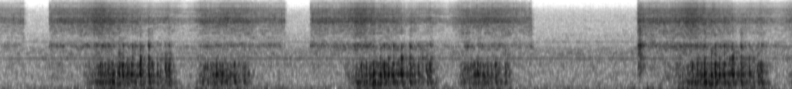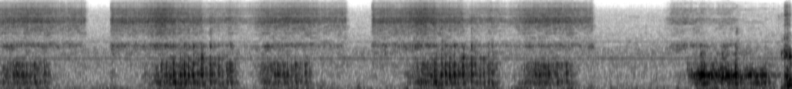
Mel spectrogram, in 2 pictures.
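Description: Repeated low, snoring, rattling breath sounds, each breath split into two bursts, consistent with rhonchi.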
